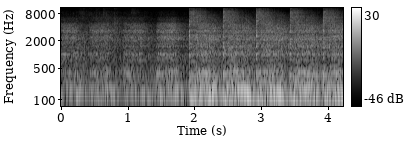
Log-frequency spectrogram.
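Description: Background music with a steady beat, growing fuller and louder about two seconds in.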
